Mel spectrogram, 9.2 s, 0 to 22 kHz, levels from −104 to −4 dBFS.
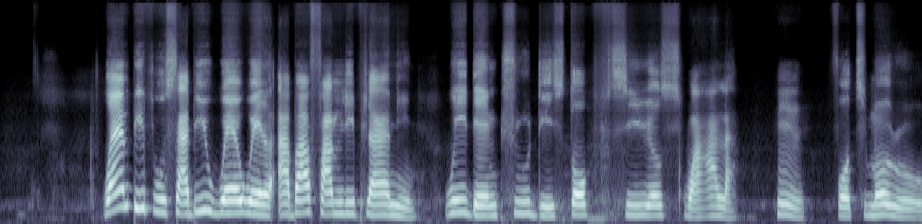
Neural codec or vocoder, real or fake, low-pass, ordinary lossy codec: autoencoder, 48 kHz, 32 numbers a frame, DAC-VAE, trained on Japanese speech; fake; none; none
